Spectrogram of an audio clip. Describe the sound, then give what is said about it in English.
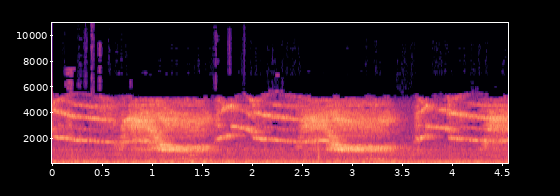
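A pair of nocturnal kiwis duetting a contact call: clear, high rising whistles from the male overlap a lower, hoarse rasping call from the female, repeating in about three phrases over a steady hiss of background noise. “It's actually a pair of kiwis. And so there's two parts to the call, and I can play them.”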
